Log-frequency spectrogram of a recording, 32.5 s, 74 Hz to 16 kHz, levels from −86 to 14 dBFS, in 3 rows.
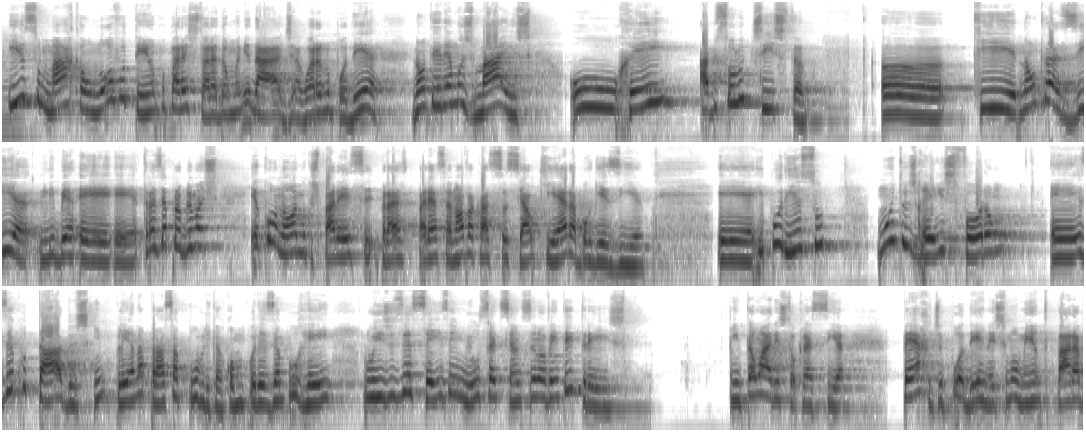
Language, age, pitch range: Portuguese, 20-39, 210-295 Hz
